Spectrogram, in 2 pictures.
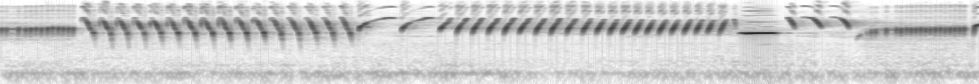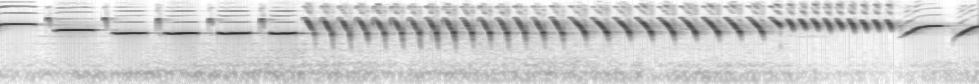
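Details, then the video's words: Canary singing, said to start right after hearing another canary: long rapid trills of tiny sharp notes, short whistled tones and clipped chirps, repeated several times, with a faint low hum beneath. "The Lazy Canary Sounds Immediately After Hearing the Sound of the Canary This One || Voice of Canary"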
